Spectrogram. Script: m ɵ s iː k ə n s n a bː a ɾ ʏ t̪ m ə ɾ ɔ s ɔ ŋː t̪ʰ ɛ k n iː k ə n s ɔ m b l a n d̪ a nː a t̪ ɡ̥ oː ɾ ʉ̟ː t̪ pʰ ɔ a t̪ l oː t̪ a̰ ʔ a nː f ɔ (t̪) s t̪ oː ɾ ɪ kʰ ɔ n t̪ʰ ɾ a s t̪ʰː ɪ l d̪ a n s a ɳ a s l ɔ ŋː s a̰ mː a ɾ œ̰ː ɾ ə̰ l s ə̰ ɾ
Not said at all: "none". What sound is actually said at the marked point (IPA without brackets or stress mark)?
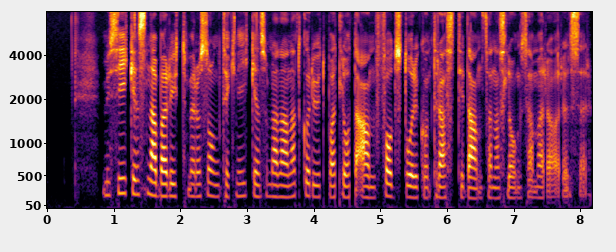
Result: d̪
